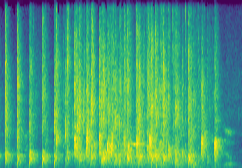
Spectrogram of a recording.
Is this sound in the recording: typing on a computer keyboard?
no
